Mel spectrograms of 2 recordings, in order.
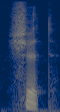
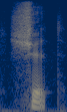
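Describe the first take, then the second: Both takes have the same delivery.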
